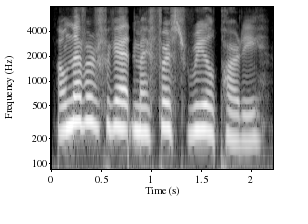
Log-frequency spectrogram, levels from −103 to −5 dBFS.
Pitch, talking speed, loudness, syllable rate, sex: 250 Hz, 190 wpm, -16 LUFS, 4.8 syllables/s, female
